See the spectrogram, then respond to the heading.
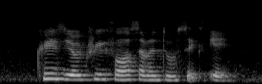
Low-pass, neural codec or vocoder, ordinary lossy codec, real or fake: none; codec, 16 kHz, 2 kbps, X-Codec, HuBERT features, trained on balanced general audio; none; fake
